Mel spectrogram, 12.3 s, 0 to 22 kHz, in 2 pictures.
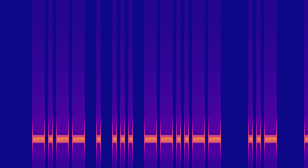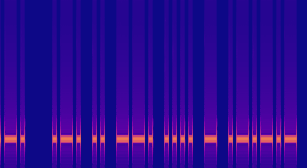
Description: Morse code, heard as a keyed tone, about 16 wpm, 700 Hz. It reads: YES, U R RIGHT.
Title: Sentences from Top 500 Words and Abbreviations 15wpm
